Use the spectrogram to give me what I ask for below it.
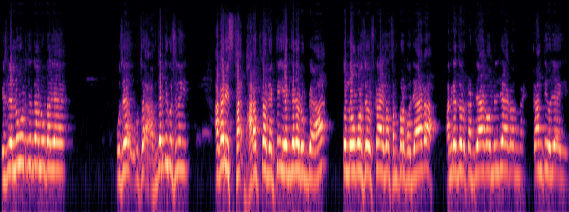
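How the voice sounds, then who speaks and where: A man's voice: extremely high pitch, fairly even intonation, fairly quick, darkish tone, dull audio. A man giving a political speech to an audience, firing rhetorical questions and answering them himself, piling up repeated phrases. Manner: emphatic, repeats phrases in lists. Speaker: movement speaker.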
